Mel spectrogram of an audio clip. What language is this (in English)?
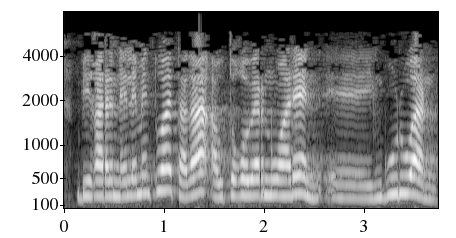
Basque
